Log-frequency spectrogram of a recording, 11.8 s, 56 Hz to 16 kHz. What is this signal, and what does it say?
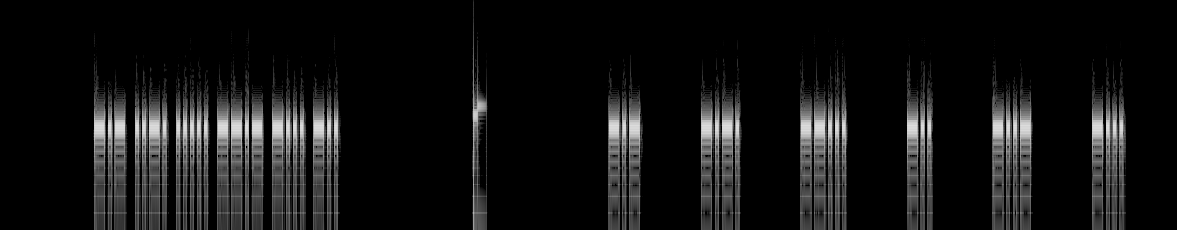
Morse code, heard as a keyed tone, about 36 wpm, spaced as for 18 wpm, 700 Hz. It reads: KF5QBD KC7DXB
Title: USA Call Signs - 6 Characters - 6x Character Spacing - 35wpm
